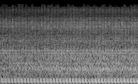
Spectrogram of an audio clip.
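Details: John Deere/Briggs and Stratton generator, after a gummed carburetor was cleaned: running unloaded with a steady, even drone and regular low pulse, no misses or surging; runs smoothly.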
